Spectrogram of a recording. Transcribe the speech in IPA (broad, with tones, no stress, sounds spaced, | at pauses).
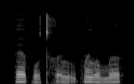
ɛ˦ p o˨ tʰ ə̰˦ l ṵ˨˦ p ə̃˦ l o˧ m ə˦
